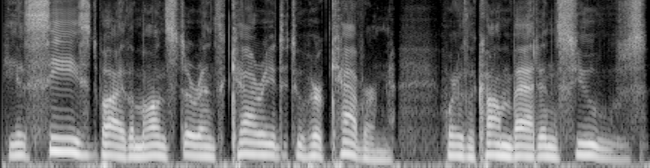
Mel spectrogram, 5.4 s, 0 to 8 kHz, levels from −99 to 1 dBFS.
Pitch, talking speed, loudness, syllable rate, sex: 140 Hz, 165 wpm, -15 LUFS, 4.8 syllables/s, male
